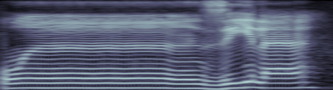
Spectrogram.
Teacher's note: Un un kayak masih nempel bunyiannya. Betul-betul samar. bersiap-siap melafalkan zai dan ditahan.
